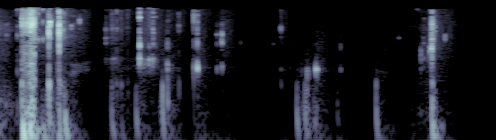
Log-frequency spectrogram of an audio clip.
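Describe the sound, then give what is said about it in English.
Quiet sipping of tea: a louder slurp at the start, then a series of short wet mouth and swallowing sounds separated by brief pauses, with no talking. “All right, I'm going to have a sip of my tea.”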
